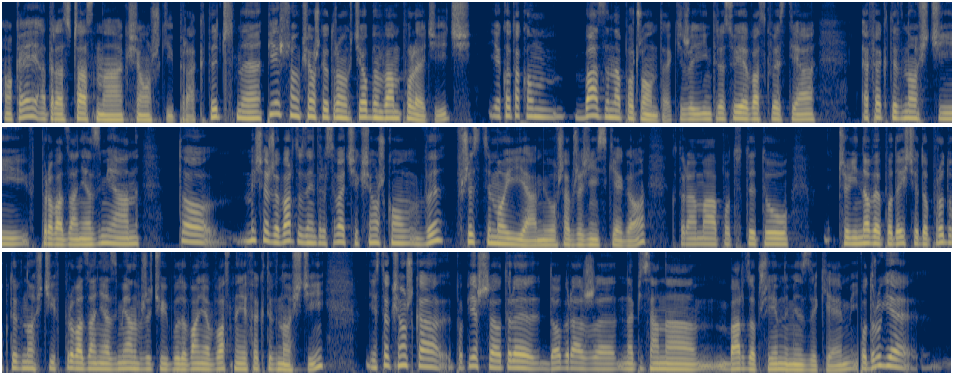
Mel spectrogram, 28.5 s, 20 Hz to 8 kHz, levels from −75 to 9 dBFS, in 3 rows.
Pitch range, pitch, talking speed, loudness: 130-170 Hz, 145 Hz, 145 wpm, -19 LUFS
